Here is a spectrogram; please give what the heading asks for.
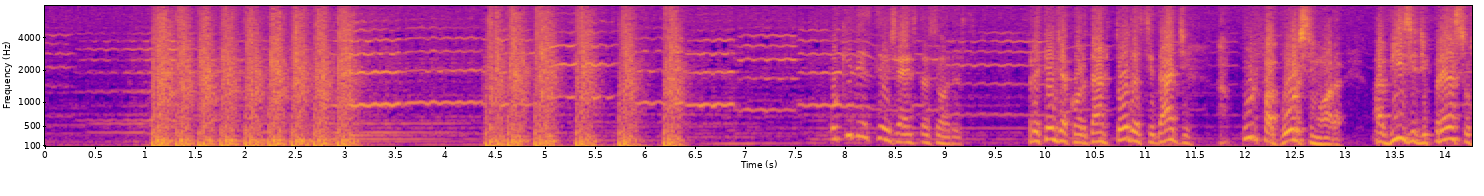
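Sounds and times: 
loud knocking on a door: 1.1s - 3.3s, 4.4s - 6.5s
speech: 7.8s - 14.2s.

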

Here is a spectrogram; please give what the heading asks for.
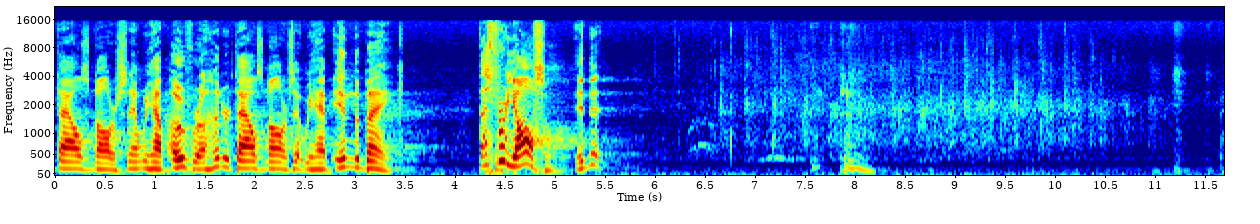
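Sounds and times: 
speech: 0.0s - 3.5s, 4.2s - 5.6s
faint audience clapping: 6.0s - 11.6s.

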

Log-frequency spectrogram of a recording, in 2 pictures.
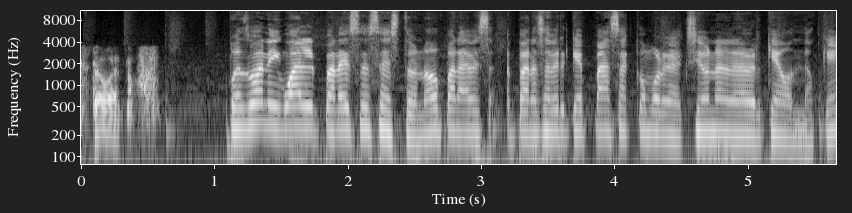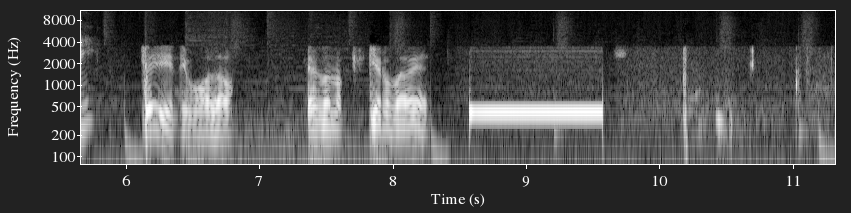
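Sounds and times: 
speech: 0.1s - 8.4s
phone call disconnection tone: 8.6s - 9.6s.

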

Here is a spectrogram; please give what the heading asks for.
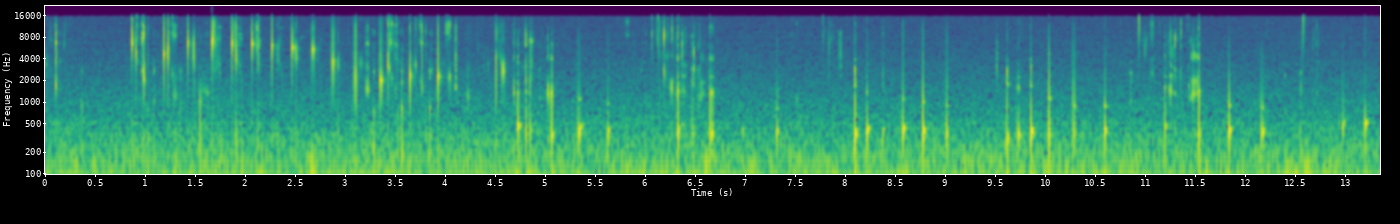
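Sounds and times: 
low soft hiss: 0.0s - 13.3s
wet mouth clicks, smacks and squishy chewing noises: 0.0s - 13.3s.

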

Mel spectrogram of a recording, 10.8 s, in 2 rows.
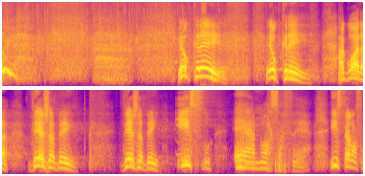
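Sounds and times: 
applause: 0.0s - 4.8s
speech: 2.6s - 6.6s, 7.2s - 10.8s.

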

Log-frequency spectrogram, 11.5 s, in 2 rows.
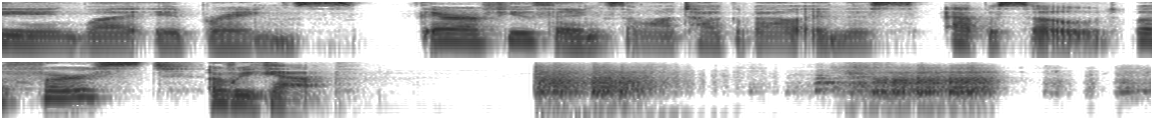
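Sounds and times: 
speech: 0.0s - 7.5s
squeaky chair creaking as someone shifts: 8.4s - 11.4s.

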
